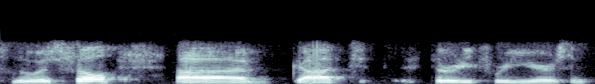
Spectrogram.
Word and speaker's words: Louisville: louisville uh colorado spelled like louisville kentucky but pronounced louisville i've got 33 years in finance and accounting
